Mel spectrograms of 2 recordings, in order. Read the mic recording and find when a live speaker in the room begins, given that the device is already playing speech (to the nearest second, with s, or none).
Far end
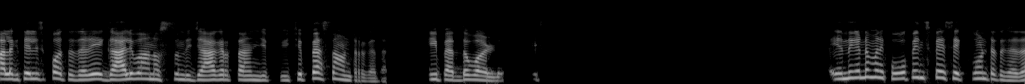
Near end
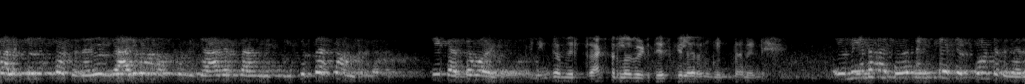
5 s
